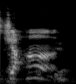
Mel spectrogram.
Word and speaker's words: Jahan: Did everybody know that Jihan's name is not Jihan? It's Jahan.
